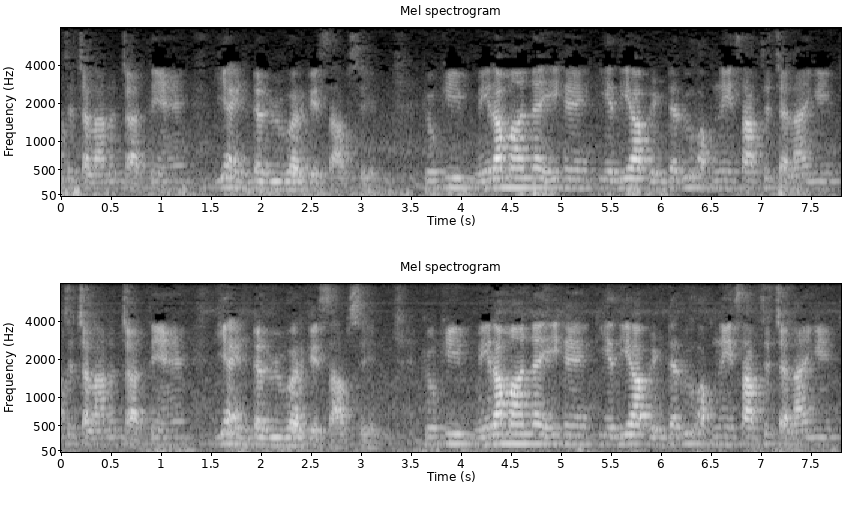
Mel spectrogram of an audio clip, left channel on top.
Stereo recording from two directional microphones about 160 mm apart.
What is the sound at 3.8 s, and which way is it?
A man's voice, 10° right (ahead or behind).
